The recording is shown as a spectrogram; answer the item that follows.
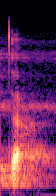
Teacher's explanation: Yang ketiga yaitu adalah elisi, penghilangan bunyi dalam pengucapan, terutama pada saat berbicara cepat. Contoh, kata tidak sering diucapkan menjadi tak dalam percakapan sehari-hari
